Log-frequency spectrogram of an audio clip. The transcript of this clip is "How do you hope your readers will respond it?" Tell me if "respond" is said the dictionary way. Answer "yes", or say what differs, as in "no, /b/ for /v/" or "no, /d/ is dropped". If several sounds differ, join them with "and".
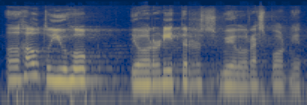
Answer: no, /d/ is dropped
